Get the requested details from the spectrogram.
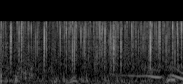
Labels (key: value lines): label: biophony, cascading saw
recorder: SoundTrap 600 or HydroMoth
